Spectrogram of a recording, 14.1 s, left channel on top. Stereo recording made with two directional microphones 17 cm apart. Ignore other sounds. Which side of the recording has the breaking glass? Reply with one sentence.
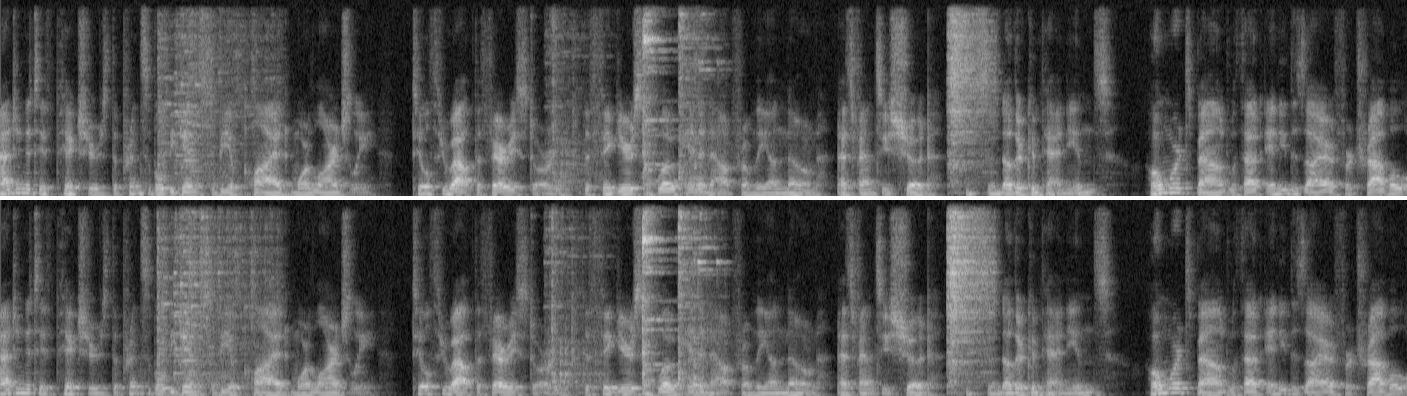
You can hear the breaking glass on the right.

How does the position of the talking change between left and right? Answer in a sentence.
In this clip you hear the talking stay put.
